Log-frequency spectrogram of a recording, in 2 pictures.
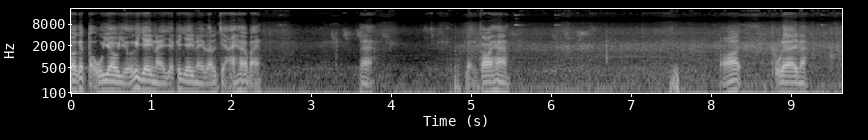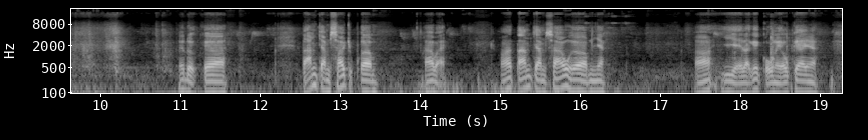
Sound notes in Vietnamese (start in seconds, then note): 12.1 khịt mũi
